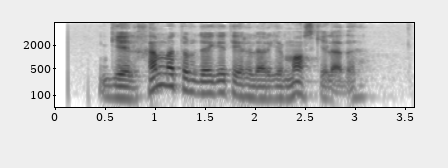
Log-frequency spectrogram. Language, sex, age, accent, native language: Uzbek, male, 25-34, Farg'ona, Uzbek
